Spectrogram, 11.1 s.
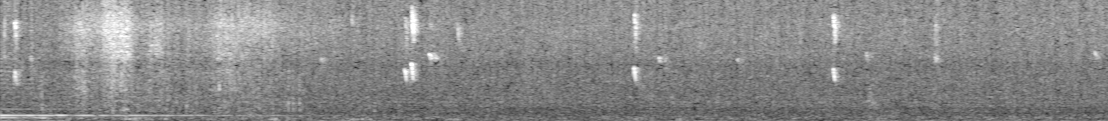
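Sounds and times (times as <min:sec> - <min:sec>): faint outdoor hiss: 0:00.0 - 0:11.0
small bird chirping: 0:04.0 - 0:04.7.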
